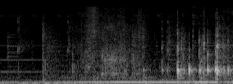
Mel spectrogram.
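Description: Background music with a steady low hum, and from near the end a wooden mixing stick stirring two-part top coat in a plastic mixing cup, scraping in a quick even rhythm.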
